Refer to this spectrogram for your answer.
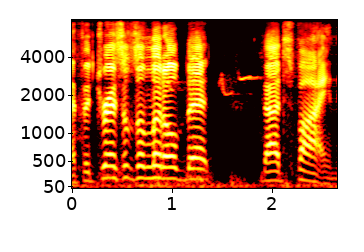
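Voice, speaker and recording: Noticeable background noise under a male voice of ordinary pitch variation. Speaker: vlogger. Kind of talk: casual vlog walk-through. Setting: outdoors in a park. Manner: loud; halting, many fillers.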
